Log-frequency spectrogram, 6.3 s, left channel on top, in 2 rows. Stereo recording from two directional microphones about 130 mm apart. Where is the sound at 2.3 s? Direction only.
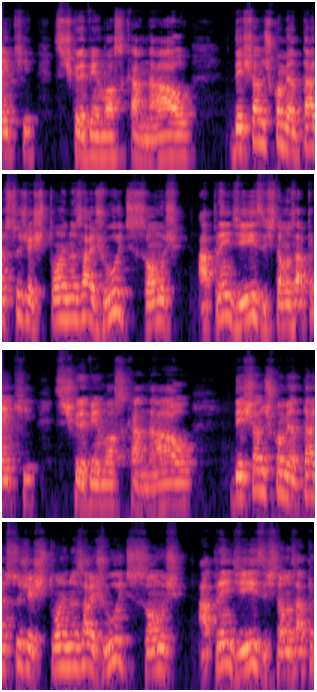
30° left (ahead or behind).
